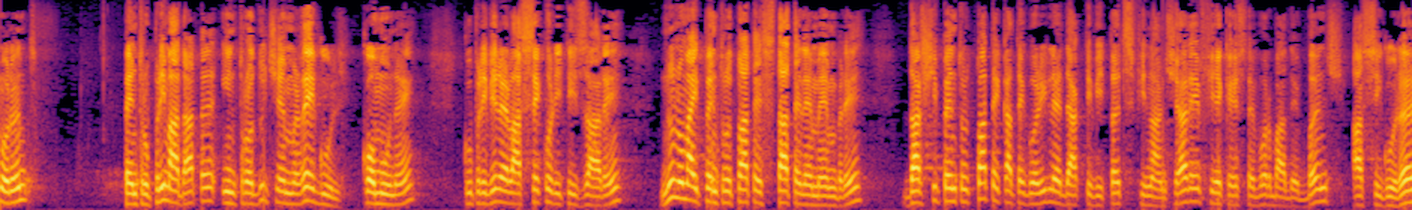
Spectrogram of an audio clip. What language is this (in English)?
Romanian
